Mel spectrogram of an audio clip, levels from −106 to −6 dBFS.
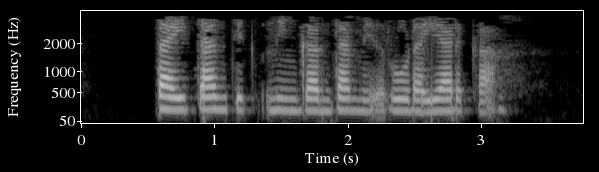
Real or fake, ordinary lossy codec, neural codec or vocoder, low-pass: real; MP3, 16 kbps; none; 3.6 kHz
